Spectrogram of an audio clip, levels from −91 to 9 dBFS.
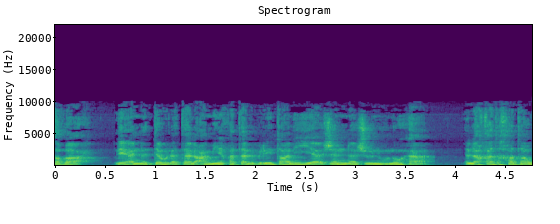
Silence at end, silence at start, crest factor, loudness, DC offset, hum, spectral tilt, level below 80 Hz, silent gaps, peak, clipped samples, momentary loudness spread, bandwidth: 0 s; 0 s; 10 dB; -14 LUFS; under 0.1%; none; -6 dB/octave; -42 dBFS; none; -2 dBFS; under 0.1%; 6 LU; 9.8 kHz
